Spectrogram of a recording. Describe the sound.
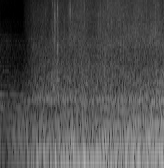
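A limousine's engine rumbles as it drives, quieter at first, then swelling after half a second into a steady low drone with no voices.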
